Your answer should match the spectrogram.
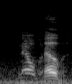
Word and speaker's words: Melbourne: People that are in Melbourne, don't forget Melbourne. Is that how they say it? – Melbourne. Yep.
